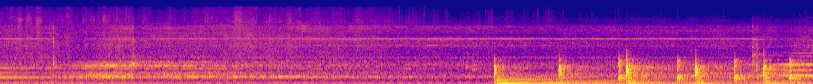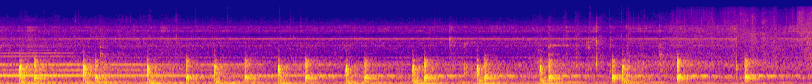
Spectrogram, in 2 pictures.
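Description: Experimental chamber music for pianos and percussion. Quiet sustained tones with a rubbing texture give way, about a third of the way in, to a sudden loud entry and then a steady run of sharp strikes, about one and a half a second, over ringing tones from a grand piano played inside on its strings.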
